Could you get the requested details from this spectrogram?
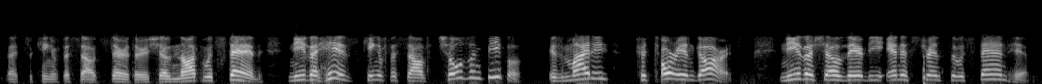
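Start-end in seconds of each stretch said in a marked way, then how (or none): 1.5-10.3 scripture read higher, with rising emphasis; preacher reading with mounting emphasis; amplified scripture reading. Acted. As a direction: build the verse up with explanations woven in.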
